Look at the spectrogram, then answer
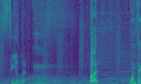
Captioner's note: grunts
